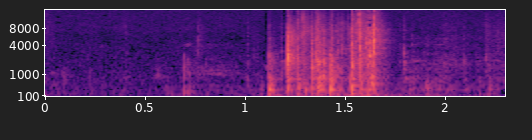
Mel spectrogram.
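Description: Spirit Song Tarot cards being shuffled by hand: a quick run of crisp card clicks about a second in, lasting about half a second, with a few more clicks near the end.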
